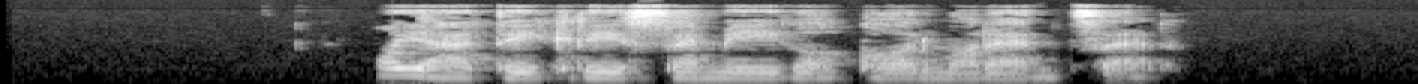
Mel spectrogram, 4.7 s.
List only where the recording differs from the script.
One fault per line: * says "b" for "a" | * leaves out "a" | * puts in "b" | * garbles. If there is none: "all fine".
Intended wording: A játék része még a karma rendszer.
all fine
